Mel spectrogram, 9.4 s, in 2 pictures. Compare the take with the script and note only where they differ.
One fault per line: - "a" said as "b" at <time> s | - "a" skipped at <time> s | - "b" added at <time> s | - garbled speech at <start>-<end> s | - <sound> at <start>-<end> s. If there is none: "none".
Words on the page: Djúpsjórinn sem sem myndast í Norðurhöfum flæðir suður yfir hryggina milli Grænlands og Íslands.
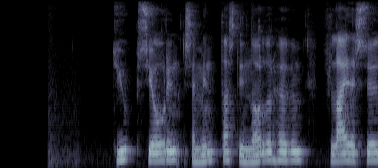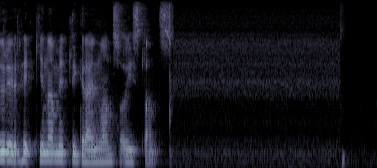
- "sem" skipped at 2.5 s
